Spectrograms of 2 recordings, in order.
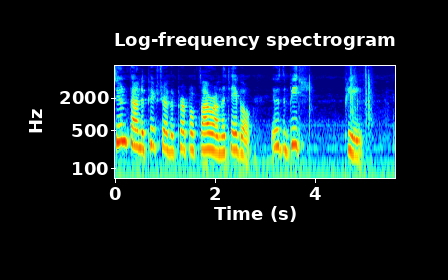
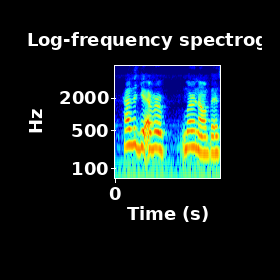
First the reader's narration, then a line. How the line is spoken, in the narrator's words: asked Joe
